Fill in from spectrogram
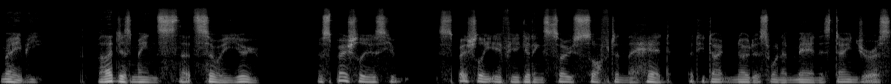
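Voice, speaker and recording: Growling in a put-on character voice, a man speaks at a moderate pace and medium pitch. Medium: read story. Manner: blunt, wary.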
